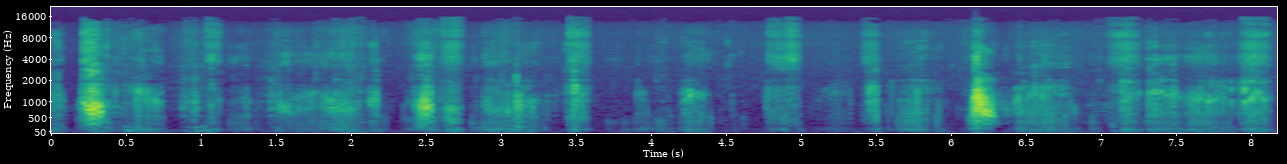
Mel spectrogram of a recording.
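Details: French Bulldog at a river bank with its owner, making a run of choppy grumbling growls and snorty vocal bursts, two louder yelping peaks standing out among the uneven chatter.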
